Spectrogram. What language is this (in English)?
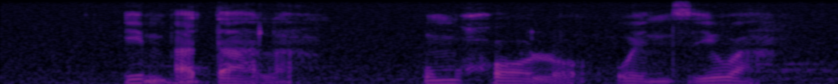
South Ndebele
